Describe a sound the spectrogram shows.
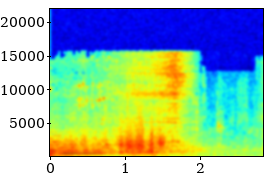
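A horn blares loudly, then fades.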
